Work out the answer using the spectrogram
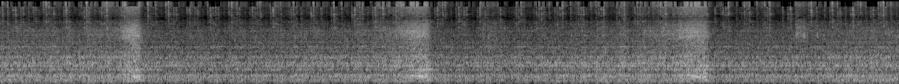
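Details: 1970 BMW 2002 idling; a harsh grinding occurs only as the clutch pedal is released and goes away when the pedal is fully disengaged.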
